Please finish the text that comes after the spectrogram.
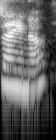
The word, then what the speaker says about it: Shaina: It's Shaina. It's okay. I just tell people long a long a just Shaya.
